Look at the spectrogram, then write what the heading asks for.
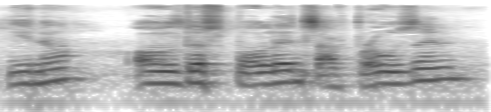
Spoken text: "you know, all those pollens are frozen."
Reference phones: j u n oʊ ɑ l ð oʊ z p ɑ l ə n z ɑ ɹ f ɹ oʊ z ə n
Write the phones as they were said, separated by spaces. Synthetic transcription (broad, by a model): j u n oʊ ɑ l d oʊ s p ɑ l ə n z ɑ ɹ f ɹ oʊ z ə n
